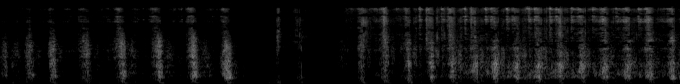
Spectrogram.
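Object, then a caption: Ceramic mug and metal spoon. A metal spoon scrapes and taps around the inside of a hollow white ceramic mug with a red flower pattern. The sound is a bright, quick run of scraping clinks with little low end and a brief pause near the middle. The faster, denser tapping then resumes.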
